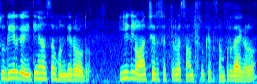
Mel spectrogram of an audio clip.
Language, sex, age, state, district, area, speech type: Kannada, female, 60+, Karnataka, Gadag, rural, spontaneous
